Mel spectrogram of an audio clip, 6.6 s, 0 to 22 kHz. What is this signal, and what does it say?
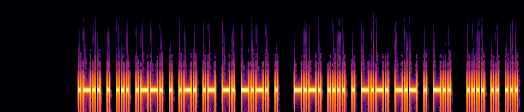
Morse code, heard as a keyed tone, about 40 wpm, 700 Hz. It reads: LESPERANCE CHECKED HIS
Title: A Sound Of Thunder 40wpm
